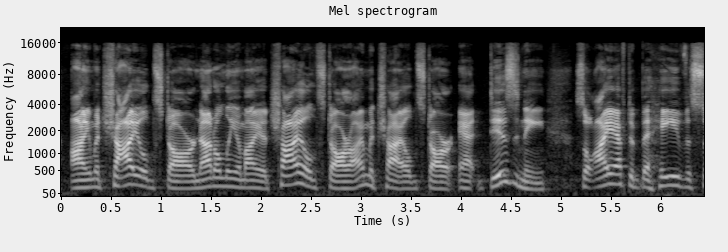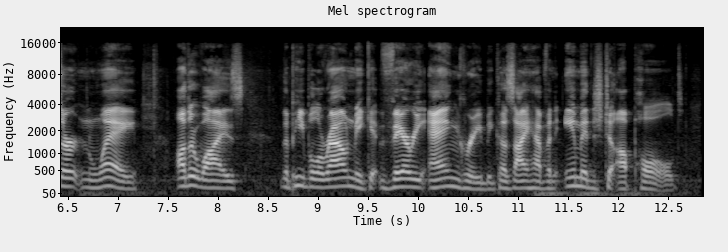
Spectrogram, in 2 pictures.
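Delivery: normal talking voice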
